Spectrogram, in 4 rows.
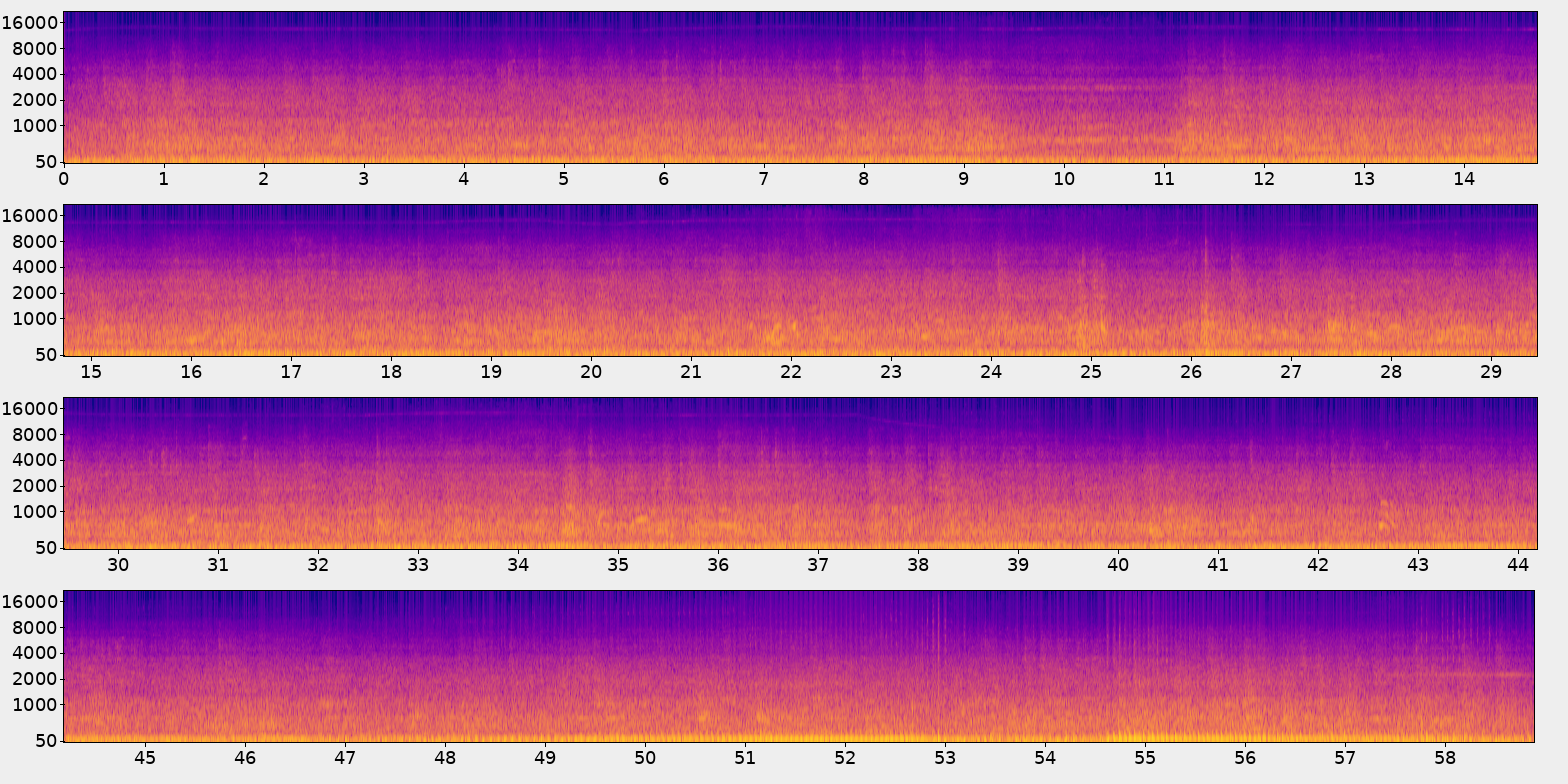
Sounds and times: bulldozers 0.0 - 58.8
excavators 0.0 - 58.8
trucks 0.0 - 58.8

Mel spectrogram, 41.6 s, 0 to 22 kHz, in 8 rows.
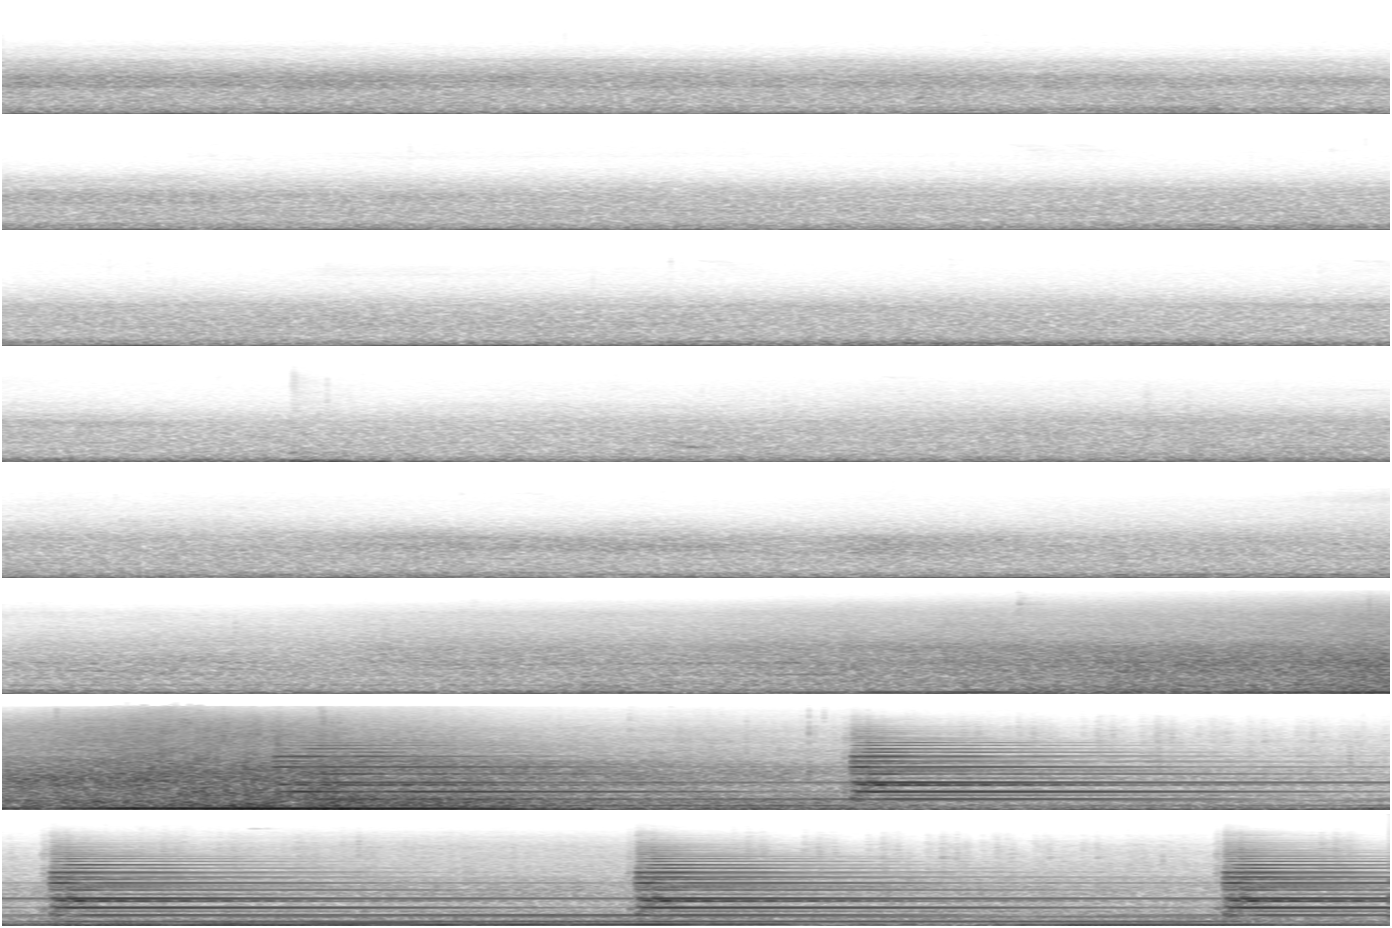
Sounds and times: the bells 29.4 - 41.6

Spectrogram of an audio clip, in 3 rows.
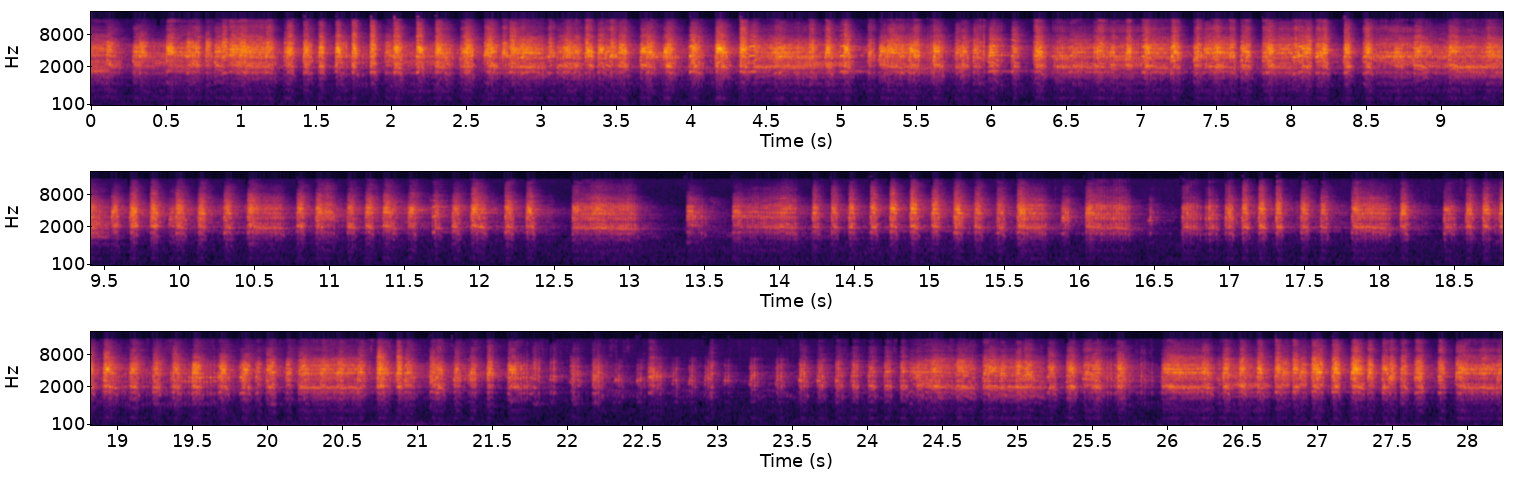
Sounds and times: Guinea Fowl roosting for the night 0.0 - 28.2

